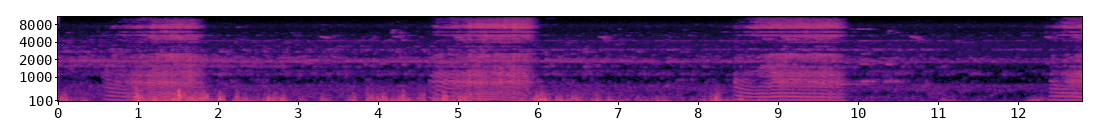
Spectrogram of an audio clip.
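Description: Loud, rough, fluttering snores every three to four seconds, about 16 a minute, some ending in a tonal drone; adult snoring in sleep.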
